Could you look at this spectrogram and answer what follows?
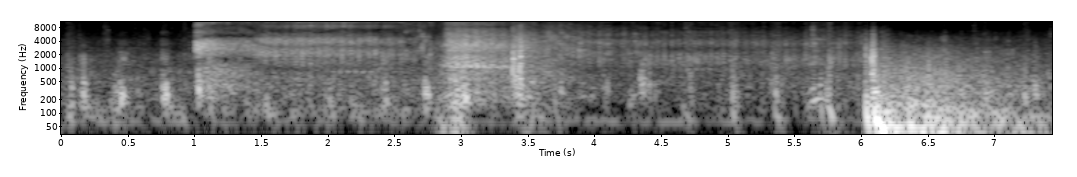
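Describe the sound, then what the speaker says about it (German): Gunfire in the video game Hunt: Showdown, a few sharp distant shots and bursts scattered over a rumbling ambient background, with one louder close blast near the end. "Aber sie schießen."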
